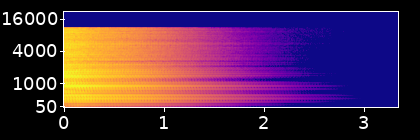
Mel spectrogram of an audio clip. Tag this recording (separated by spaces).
resonance synth 110 house hardcore club acid noise electro sci-fi electronic dub-step bounce synthesizer porn-core techno glitch-hop glitch effect processed bpm random dark sound dance trance blip lead rave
